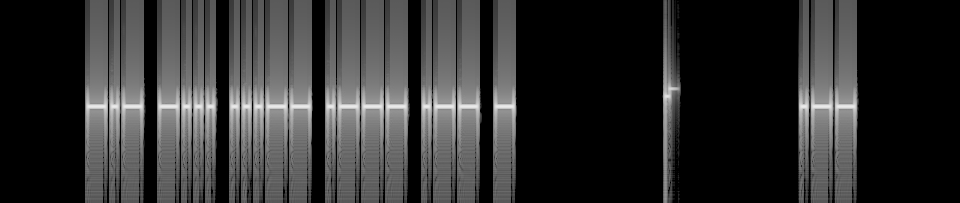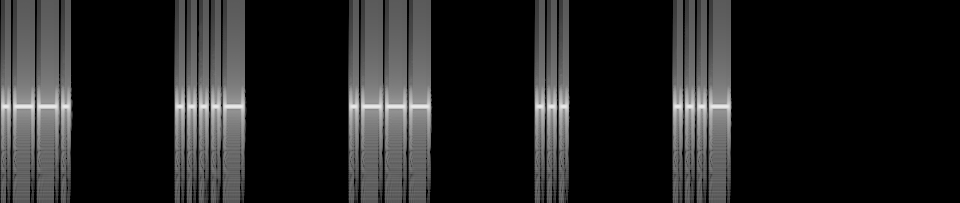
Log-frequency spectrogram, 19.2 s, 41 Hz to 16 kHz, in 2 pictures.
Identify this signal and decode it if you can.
Morse code, heard as a keyed tone, about 21 wpm, spaced as for 10 wpm, 700 Hz. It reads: KB3JWT WP4JSV
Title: USA Call Signs - 6 Characters - 6x Character Spacing - 20wpm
